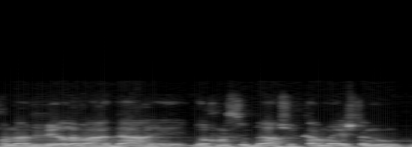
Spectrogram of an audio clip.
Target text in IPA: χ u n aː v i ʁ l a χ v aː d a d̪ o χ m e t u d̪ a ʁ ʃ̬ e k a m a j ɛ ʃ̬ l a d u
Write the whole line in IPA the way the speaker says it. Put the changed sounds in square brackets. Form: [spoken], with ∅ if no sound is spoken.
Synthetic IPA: χ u n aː v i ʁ l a [∅] v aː d a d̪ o χ m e [s] u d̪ a ʁ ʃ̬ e k a m a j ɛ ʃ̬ l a [n] u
